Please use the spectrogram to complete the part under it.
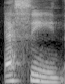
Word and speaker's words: Essene: Is it Essen? You know what? Google's going to help me out on this one. Okay, so, and some of you probably think, knowing like, oh, this is how you pronounce it. Let me hear it right now. – Essene. – Okay, thank you, Google. Essene, okay?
